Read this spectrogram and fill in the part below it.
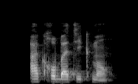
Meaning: acrobatically
- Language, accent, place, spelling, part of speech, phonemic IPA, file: French, France, Lyon, acrobatiquement, adverb, /a.kʁɔ.ba.tik.mɑ̃/, LL-Q150 (fra)-acrobatiquement.wav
